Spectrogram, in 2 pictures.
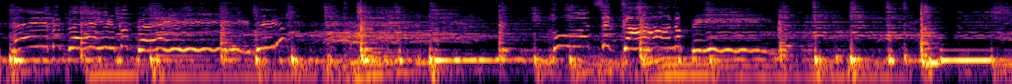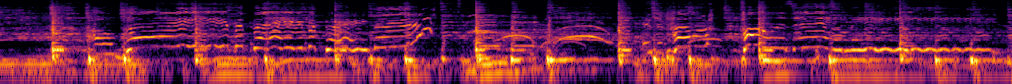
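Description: A woman sings a slow, soulful ballad live over band accompaniment, her voice loud and sustained with wavering vibrato on long held notes, rising and falling throughout.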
